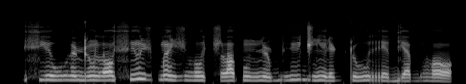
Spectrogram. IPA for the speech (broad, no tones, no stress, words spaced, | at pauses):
fʲøwɦœ̃ɖõlɔ fʲõʒɓɐ̃ʒ ɦot͡ʃlˠɐpũn̪œ̃ɭ bʱyd͡ʒĩɾiɭ ʈurebʲa bʱɔ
